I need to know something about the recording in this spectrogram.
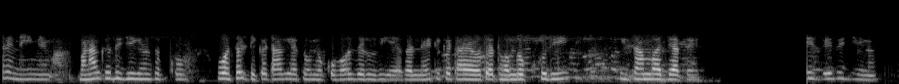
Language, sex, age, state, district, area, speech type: Urdu, female, 18-30, Uttar Pradesh, Mau, urban, conversation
